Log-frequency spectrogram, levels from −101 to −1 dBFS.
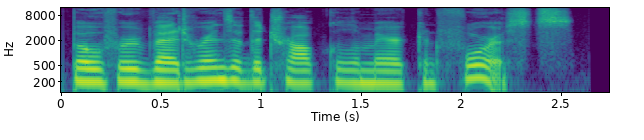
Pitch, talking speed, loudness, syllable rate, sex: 200 Hz, 175 wpm, -19 LUFS, 6.8 syllables/s, female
